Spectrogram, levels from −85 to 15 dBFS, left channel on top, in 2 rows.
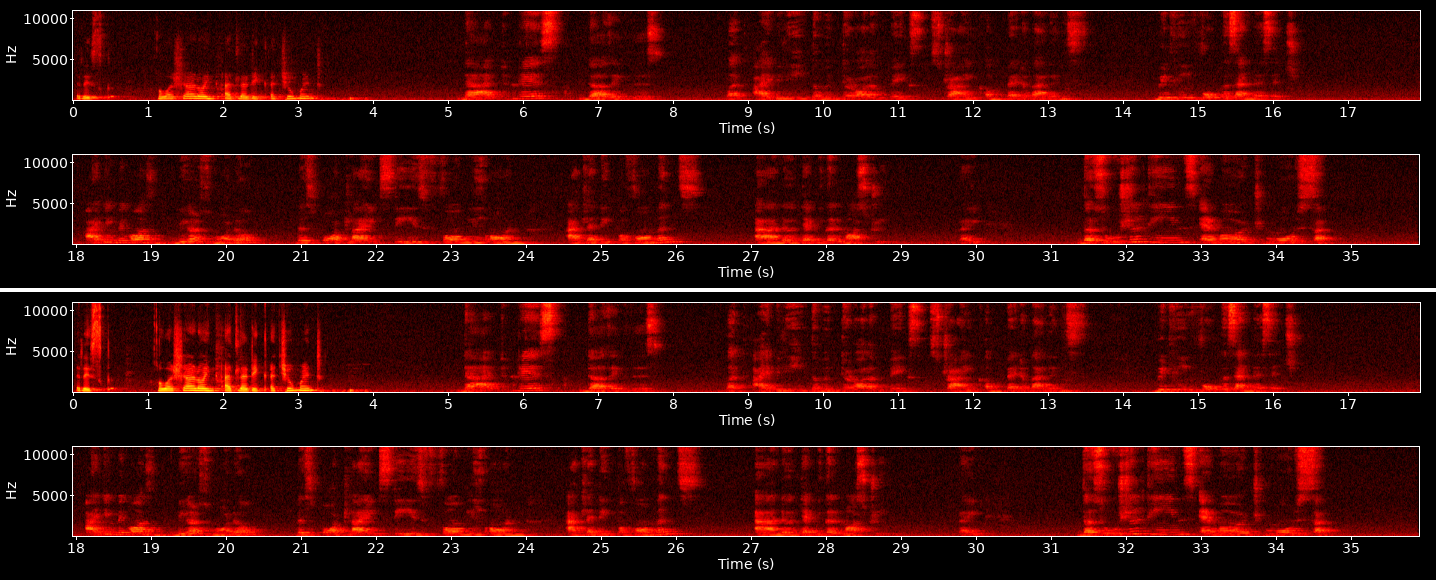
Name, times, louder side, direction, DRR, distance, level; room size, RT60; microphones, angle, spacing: voice 1, 0.1-0.6 1.1-3.2 3.7-3.8, right 6 dB, 90° right, 0.5 m, -22 dB
voice 2, 5.1-6.4 6.7-7.8 8.7-13.5 14.4-16.3 18.1-20.5 20.9-24.2 24.5-26.2 27.1-28.9 29.8-30.1 30.3-30.4 31.3-34.7, equal, 55° right, 4.6 m, -38 dB
9.0 x 7.8 x 7.3 m
head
